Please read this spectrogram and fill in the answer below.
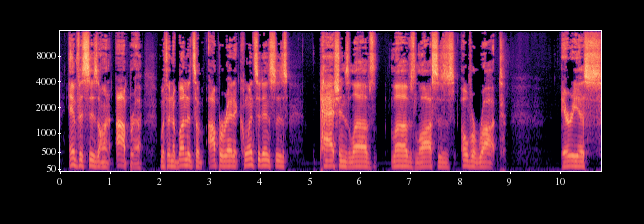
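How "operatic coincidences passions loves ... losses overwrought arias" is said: normal talking voice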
